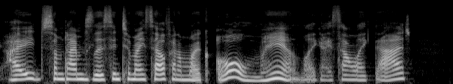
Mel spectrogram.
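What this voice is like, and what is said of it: Speaks with an accent. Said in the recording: “I know you can hear an accent on the other side of this microphone”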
